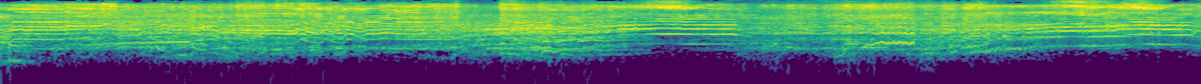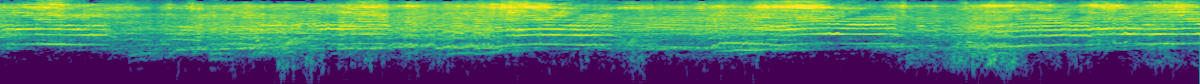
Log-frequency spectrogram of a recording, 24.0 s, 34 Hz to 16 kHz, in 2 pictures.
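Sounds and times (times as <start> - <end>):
model car engines whining: 0.0 - 24.0.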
